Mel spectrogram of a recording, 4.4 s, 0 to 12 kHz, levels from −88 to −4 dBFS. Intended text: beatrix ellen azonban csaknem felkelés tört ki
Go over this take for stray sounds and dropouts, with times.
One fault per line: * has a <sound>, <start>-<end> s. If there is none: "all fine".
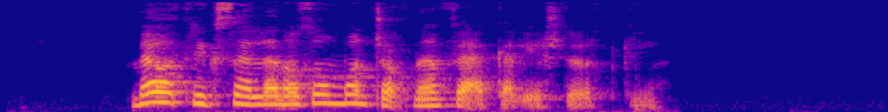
all fine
